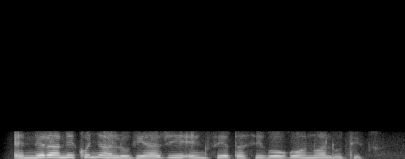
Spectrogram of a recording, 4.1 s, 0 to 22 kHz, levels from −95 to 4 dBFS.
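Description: From start to finish the speech is muffled and boxy, with nothing above 4 kHz, a granular hiss lying beneath it, and s sounds that come out scratchy and harsh. That is the Bluetooth CVSD headset codec, and its one-bit-per-sample delta coding fits a 64 kbps link. The coder only signals up or down against an adapting step, so loud, fast-changing high sounds outrun it and distort, and the narrow band cuts the top off everything.

Between 1.03 and 1.16 s a rushing, crackly noise washes over the speech without any sharp clicks. These are bit errors on a Bluetooth voice link, at a rate of a couple of percent. Flipped bits in a CVSD stream each nudge the waveform by only one step, whose size grows with the speech level, and the decoder's adaptation lets the damage fade, so the errors blur into a crackle instead of popping.

A second, lighter burst of the same crackle sits between 3.45 and 3.57 s. 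It comes from bit errors on the Bluetooth voice link again, this time at around one percent. With fewer flipped bits the rushing noise is thinner than in the first burst, since the crackle grows with the error rate. It stays soft-edged and free of loud clicks for the same reason: every CVSD bit carries equal weight.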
